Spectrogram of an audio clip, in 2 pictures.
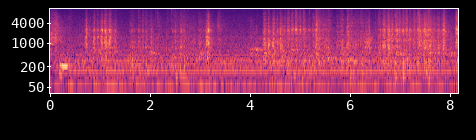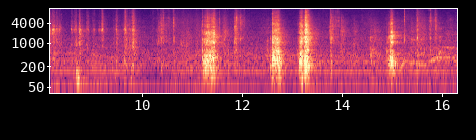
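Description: Bristle paintbrush scrubbing oil paint onto a stretched canvas: faint scratching throughout, then about four brisk, louder strokes in the last few seconds.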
